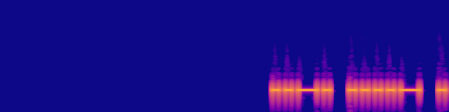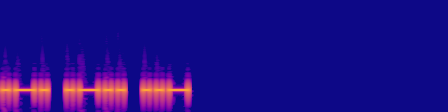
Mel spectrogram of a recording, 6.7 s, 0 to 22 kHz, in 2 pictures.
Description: Morse code, heard as a keyed tone, about 25 wpm, 700 Hz. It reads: F4FLU
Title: DXCC-100 Call Signs - 5 Characters - Repeated 3x - 25wpm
